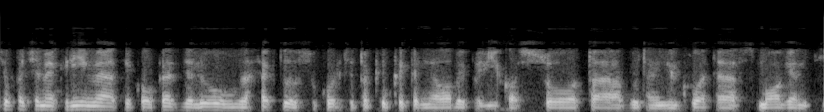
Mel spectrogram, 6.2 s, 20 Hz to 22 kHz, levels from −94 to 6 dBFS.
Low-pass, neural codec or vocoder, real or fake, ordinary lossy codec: 10.8 kHz; none; real; MP3, 32 kbps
